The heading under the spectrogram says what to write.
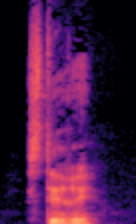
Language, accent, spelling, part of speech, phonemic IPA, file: French, France, stérer, verb, /ste.ʁe/, LL-Q150 (fra)-stérer.wav
- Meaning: to measure in cubic metres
